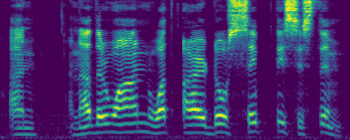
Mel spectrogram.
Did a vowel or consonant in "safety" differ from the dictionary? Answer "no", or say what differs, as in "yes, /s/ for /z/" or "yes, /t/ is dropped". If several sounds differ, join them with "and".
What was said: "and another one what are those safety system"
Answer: yes, /p/ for /f/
